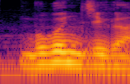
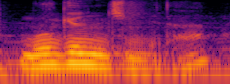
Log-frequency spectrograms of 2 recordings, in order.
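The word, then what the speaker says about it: 무균쥐: 발음에 주의하셔야 됩니다. 묵은지가 아니고 무균지입니다.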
